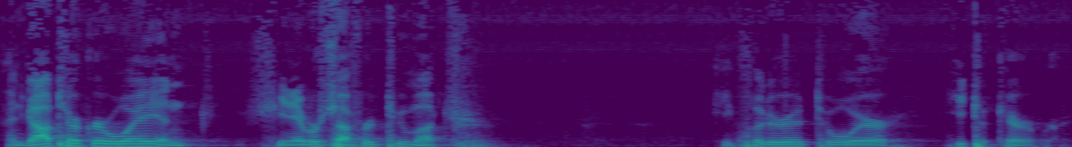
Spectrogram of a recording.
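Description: A man's voice: fairly low pitch, low-quality recording. A man earnestly giving a testimony at a church service. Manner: earnest, emotional, praising.

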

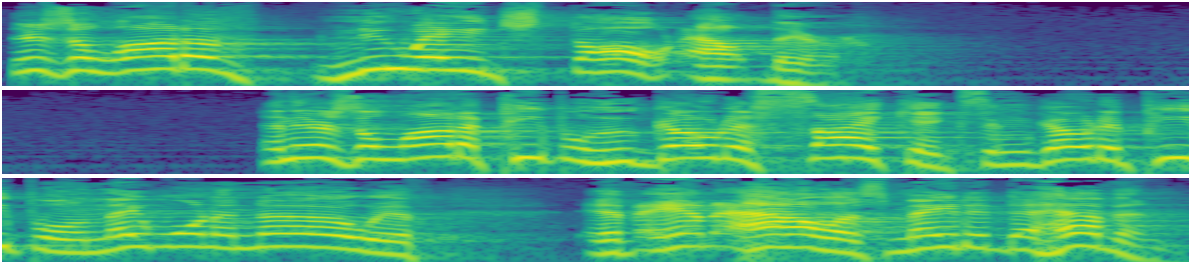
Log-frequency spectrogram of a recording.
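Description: High-voiced preacher in a reverberant hall. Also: male voice, unhurried. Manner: swings from low hushed lines to loud shouted emphasis; repeats words when stumbling. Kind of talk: sermon.

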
